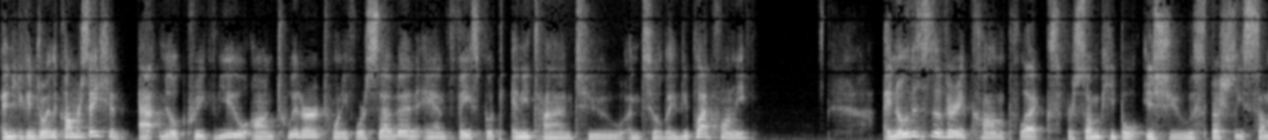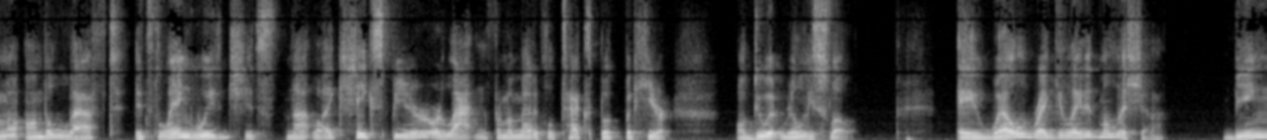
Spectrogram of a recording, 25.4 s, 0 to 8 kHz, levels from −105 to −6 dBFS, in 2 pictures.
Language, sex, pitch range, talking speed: English, male, 110-155 Hz, 140 wpm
